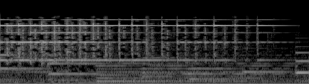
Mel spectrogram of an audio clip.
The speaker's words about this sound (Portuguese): O barulho da sineta anunciando o horário do almoço despertou-me de minhas lembranças e dirigi-me ao refeitório.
